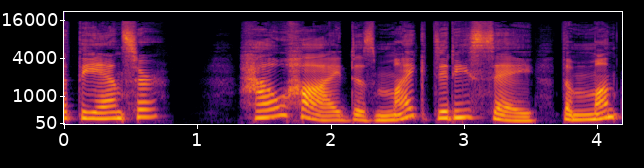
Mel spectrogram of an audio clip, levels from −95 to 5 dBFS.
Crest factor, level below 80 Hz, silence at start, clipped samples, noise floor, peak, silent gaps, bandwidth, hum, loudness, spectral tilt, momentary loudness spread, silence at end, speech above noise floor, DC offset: 16 dB; -64 dBFS; 0 s; under 0.1%; -63 dBFS; 0 dBFS; none; 16 kHz; none; -16 LUFS; -4.5 dB/octave; 6 LU; 0.05 s; 47 dB; under 0.1%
